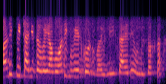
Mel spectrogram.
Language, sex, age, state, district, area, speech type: Nepali, female, 30-45, West Bengal, Kalimpong, rural, conversation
